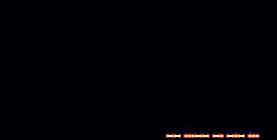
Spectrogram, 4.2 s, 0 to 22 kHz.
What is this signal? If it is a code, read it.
Morse code, heard as a keyed tone, about 46 wpm, 700 Hz. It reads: M3NKS
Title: DXCC-100 Call Signs - 5 Characters - Repeated 3x - 45wpm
